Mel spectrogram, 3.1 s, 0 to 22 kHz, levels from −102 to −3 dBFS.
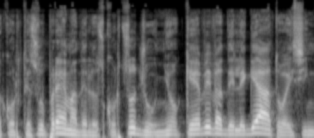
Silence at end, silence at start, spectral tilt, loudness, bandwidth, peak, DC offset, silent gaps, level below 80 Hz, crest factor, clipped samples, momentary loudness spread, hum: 0 s; 0 s; -5.5 dB/octave; -25 LUFS; over 20 kHz; -8 dBFS; under 0.1%; none; -42 dBFS; 16 dB; under 0.1%; 8 LU; none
